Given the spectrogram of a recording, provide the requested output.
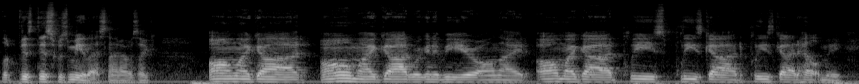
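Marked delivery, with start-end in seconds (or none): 2.1-8.4 slow, whiny, desperate, begging voice. The speaker acts out their own pleading from last night: retelling own whiny pleading. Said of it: "stop whining like a little bitch".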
